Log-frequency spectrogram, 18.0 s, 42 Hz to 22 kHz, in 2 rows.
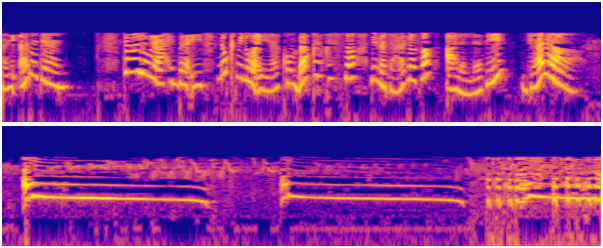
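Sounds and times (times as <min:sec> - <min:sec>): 
speech: 0:00.1 - 0:01.1, 0:01.8 - 0:08.7, 0:09.3 - 0:10.6, 0:16.2 - 0:17.9
fox howling: 0:09.3 - 0:12.2, 0:13.2 - 0:17.9.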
